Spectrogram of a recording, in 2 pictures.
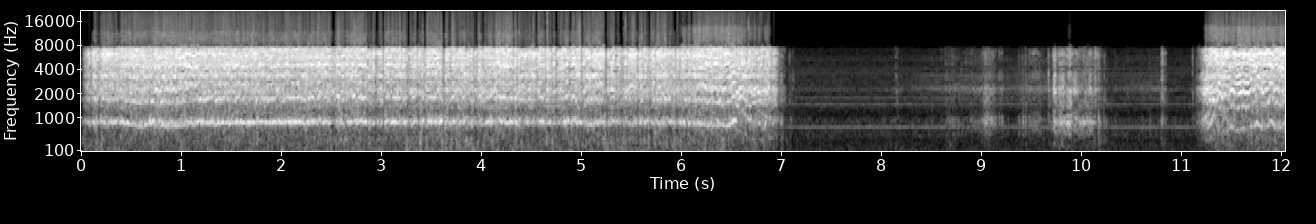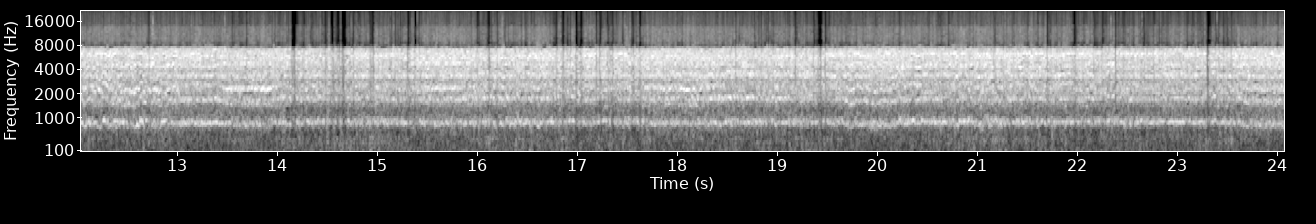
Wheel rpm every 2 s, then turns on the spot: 230, 230, 240, 80, 0, 40, 210, 220, 230, 230, 230, 230.
6-8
